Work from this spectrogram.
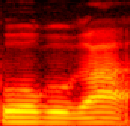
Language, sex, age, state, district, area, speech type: Malayalam, female, 18-30, Kerala, Wayanad, rural, read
